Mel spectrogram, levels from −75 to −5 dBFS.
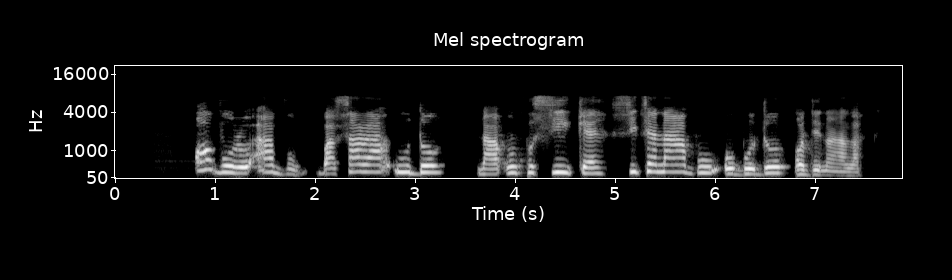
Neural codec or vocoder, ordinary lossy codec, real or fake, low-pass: codec, 44.1 kHz, 2.6 kbps, SNAC; none; fake; 7.2 kHz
